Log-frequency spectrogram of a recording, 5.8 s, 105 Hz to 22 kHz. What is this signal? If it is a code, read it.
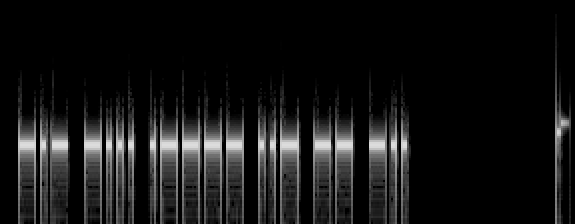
Morse code, heard as a keyed tone, about 22 wpm, 700 Hz. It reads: KB1UMD
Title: USA Callsign DE Callsign - 6 Characters - 22wpm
